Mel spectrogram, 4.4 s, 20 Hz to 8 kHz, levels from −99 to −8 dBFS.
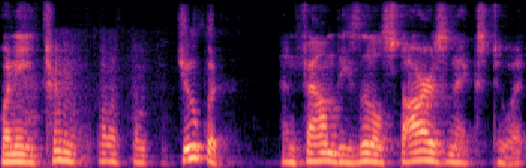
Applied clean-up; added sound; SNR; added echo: neural mask model DeepFilterNet 3.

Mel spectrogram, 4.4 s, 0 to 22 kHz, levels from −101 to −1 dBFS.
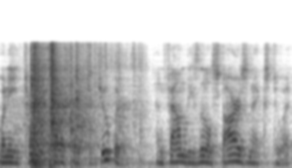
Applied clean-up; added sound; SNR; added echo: none; Crushing; -3 dB; reverberation time 0.9 s.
